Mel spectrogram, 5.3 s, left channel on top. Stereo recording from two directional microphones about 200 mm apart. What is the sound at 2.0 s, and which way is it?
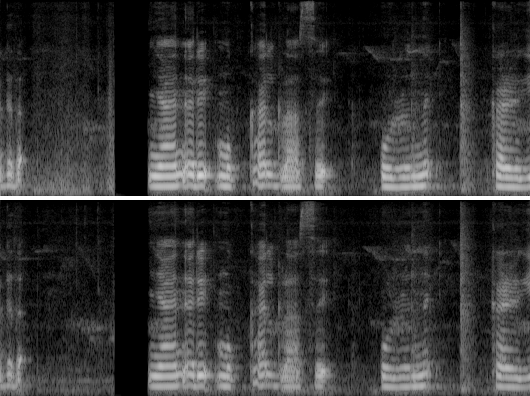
Speech, 5° right (ahead or behind).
